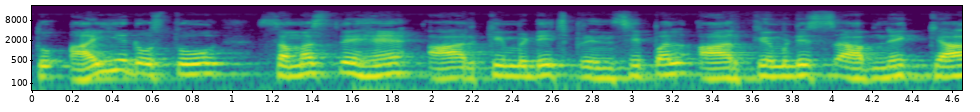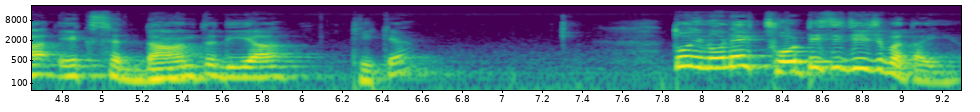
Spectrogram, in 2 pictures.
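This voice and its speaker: A man's voice: a little high, big pitch swings, normal speed, darkish tone. A male teacher giving a classroom lecture, often asking the class questions and acting out the students' replies.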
